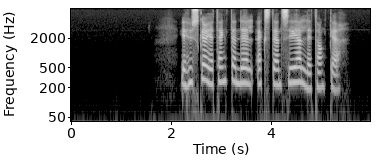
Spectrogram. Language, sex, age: Norwegian, female, 30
